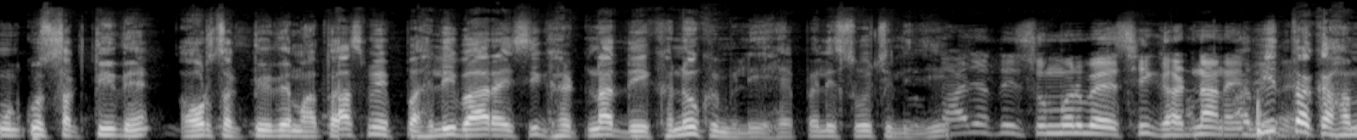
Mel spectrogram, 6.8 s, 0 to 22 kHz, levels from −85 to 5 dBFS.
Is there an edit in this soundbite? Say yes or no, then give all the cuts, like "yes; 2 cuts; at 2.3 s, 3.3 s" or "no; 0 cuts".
yes; 1 cut; at 1.7 s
